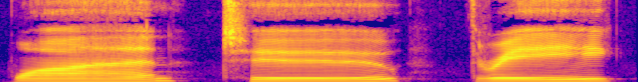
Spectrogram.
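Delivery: sustained ONE, TWO, THREE, rising at the end; counting in cadence. Shown as a demonstration. Therapist counting before blowing bubbles, sing-song cadence. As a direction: draw out each number with a pause, lifting THREE. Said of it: "the same cadence".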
